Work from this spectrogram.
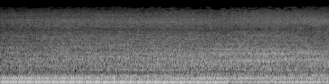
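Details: Box Chevy during a return build, with good oil pressure and no leaks: a steady, even idle with a smooth low burble and no misses; running the smoothest it ever has.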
